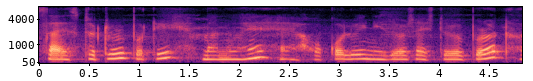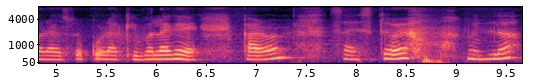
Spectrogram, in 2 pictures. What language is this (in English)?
Assamese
